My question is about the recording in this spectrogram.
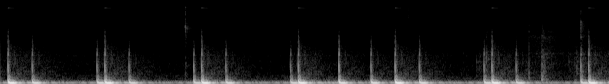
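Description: Logic Pro X's Ultrabeat drum synth playing a looped electronic drum pattern: a deep kick about once a second with lighter, clicky percussion hits in between.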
